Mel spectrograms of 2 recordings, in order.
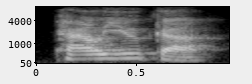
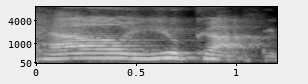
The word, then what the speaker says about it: Pagliuca: last name for me pal yucca paulo yucca right Hal yucca G is silent yep Hal yucca that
